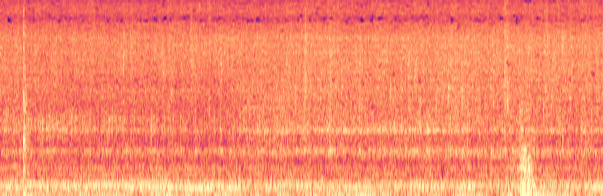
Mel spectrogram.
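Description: Eggs and sliced onion and peppers frying in a nonstick wok: a steady sizzling hiss over a low steady hum, with a few light clicks of a plastic spatula.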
